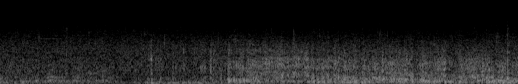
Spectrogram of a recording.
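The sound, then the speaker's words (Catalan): Heavy rain pours down in a steady, dense hiss, swelling louder partway through, while low rumbles of thunder roll underneath during a thunderstorm with lightning. “Es van succeint llamps i trons i la pluja esdevé una cortina d'aigua cada cop més sorollosa.”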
